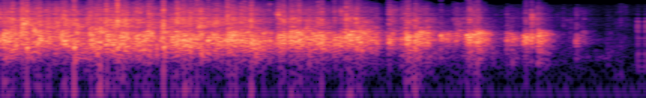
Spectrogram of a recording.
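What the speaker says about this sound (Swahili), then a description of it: "Tuwapigie makofi" A crowd of soldiers' audience claps in sustained, dense applause that fills the space, then thins into scattered claps and fades out near the end.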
